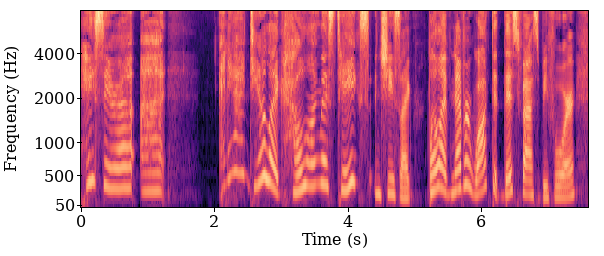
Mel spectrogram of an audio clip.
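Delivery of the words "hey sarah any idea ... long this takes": very high, acted, casual-sounding forced calm. Hurrying through a long tunnel, the speaker retells asking Sarah something, imitating forced calm. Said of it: "and I'm trying to sound calm".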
